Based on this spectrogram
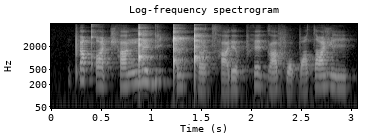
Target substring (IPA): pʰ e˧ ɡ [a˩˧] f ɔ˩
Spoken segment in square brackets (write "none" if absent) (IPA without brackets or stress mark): a˩˧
